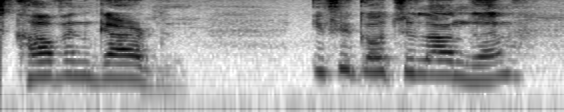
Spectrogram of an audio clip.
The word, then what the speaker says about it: Covent Garden: i some people said comment garden i don't know they miss stress the celeb where it should be so it's covent garden if you go to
